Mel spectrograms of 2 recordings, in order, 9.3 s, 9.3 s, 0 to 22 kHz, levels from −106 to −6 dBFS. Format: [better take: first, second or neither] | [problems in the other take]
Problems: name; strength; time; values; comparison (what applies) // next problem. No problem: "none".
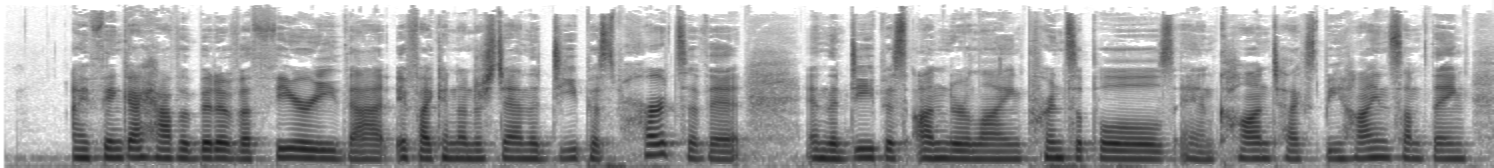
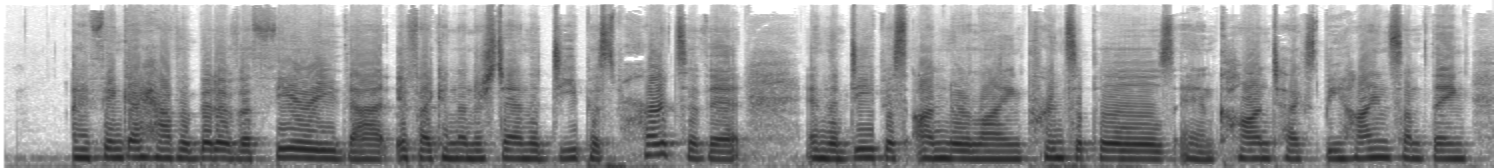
first | distortion; heavy; 17% of the sound clipped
